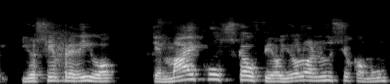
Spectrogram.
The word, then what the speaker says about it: Schofield: Schofield. Excellent. Perfect. Because field, I know that word, right. Schofield.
